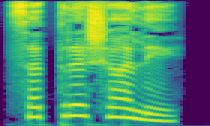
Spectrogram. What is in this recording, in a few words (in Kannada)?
"ಸತ್ರಶಾಲೆ", Kannada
